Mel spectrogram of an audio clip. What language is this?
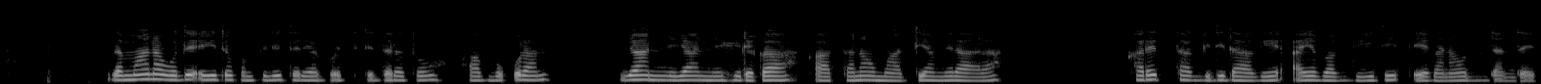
Wolaytta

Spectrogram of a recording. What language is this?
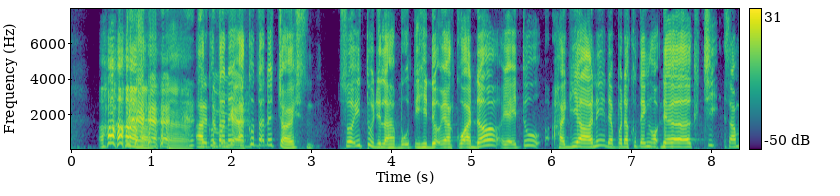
Malay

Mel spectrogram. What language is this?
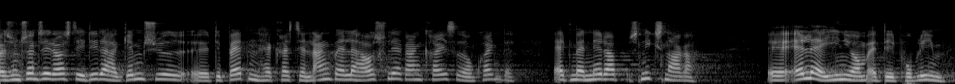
Danish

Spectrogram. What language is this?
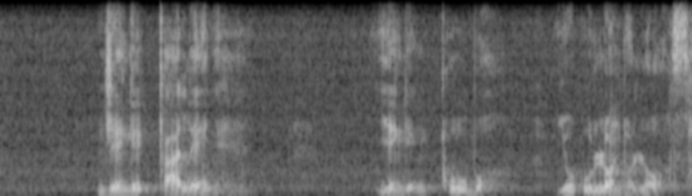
Xhosa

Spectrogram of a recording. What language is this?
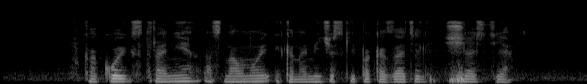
Russian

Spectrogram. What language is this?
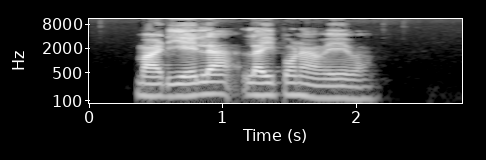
Guarani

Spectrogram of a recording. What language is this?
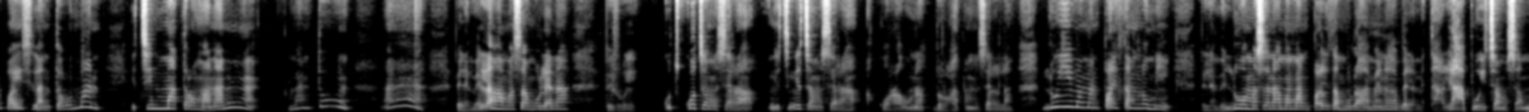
Petats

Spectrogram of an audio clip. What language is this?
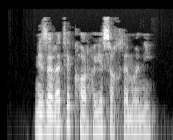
Persian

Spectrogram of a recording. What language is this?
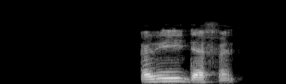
Kabyle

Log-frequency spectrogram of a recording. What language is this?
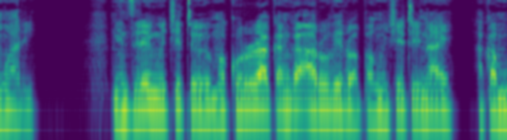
Shona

